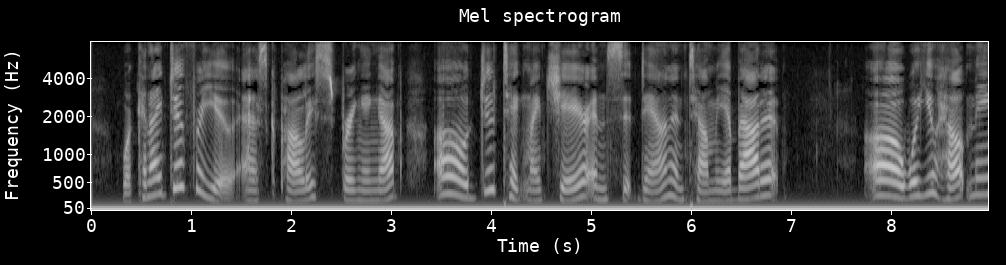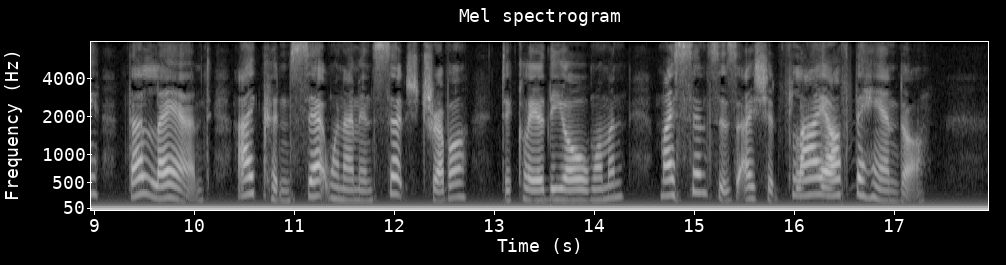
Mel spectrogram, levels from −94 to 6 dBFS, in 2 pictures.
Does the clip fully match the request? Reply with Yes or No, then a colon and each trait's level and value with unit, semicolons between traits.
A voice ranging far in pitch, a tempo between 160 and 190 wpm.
Yes: wide, 6.7 semitones; average, 165 wpm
